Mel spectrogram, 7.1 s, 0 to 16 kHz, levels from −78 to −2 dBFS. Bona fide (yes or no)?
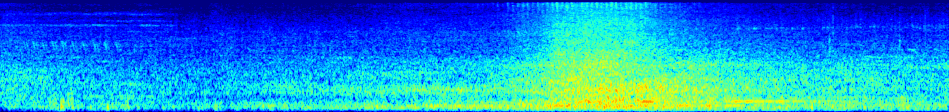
yes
